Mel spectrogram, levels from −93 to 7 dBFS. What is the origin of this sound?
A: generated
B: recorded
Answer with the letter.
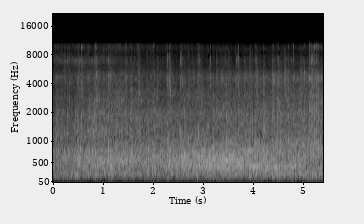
B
